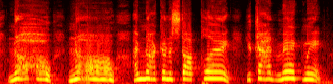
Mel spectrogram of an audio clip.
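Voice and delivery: high, loud shrieking refusal; screaming tantrum. Retold or imitated. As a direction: yell it while pacing with fists clenched.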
